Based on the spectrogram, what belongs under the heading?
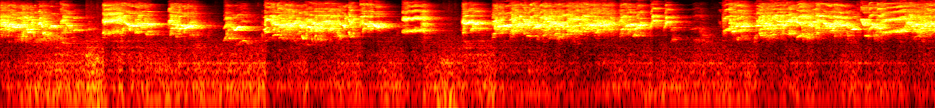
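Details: Several bursts of shrill chirping from African lovebirds, high rasping squeaks and twitters in phrases of one to two seconds separated by short quiet breaks.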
